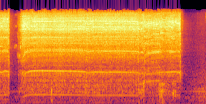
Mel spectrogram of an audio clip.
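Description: A power drill drives quarter-inch lag bolts into a shop chair, whining loud and steady close by for about three seconds before spinning down.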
